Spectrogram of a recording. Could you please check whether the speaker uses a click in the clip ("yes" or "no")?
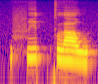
no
